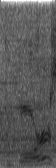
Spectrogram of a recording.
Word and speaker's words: Dewar's: It's made it clear to me it is pronounced Dewar's. It is Dewar's Candy, and they actually have sent many a GSRC.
